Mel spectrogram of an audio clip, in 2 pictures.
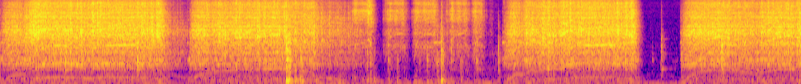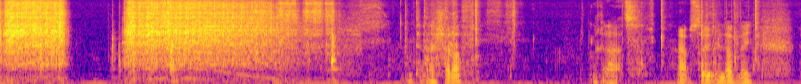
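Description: Tamiya Comical Avante RC buggy's stock electric motor and four-wheel-drive gearbox revving with the wheels spinning free in the air: about six throttle bursts of one to two seconds, the whine rising and falling in pitch, then shorter, quieter blips near the end.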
